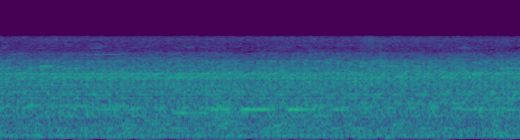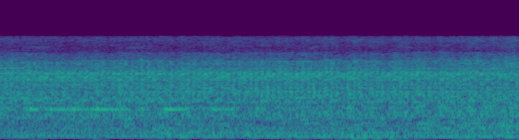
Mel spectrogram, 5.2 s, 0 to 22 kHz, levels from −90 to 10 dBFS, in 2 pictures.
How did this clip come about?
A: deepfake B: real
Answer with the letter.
B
